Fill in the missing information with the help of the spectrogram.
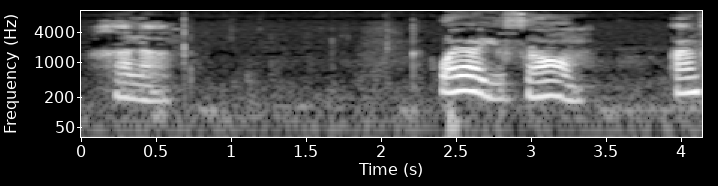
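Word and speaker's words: Hanneh: It's spelled H-A-N-N-E-H. It is pronounced as Hannah.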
